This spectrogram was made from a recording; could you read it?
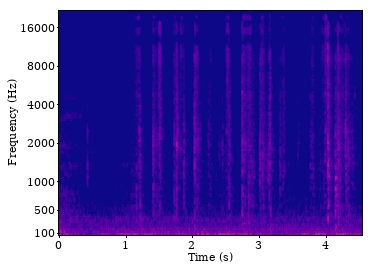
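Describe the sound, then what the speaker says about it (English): Tarot cards being shuffled and drawn by hand, a rapid series of crisp riffling flutters and soft slaps repeating up close, with no talk over them. "they want me to get a couple of tarot cards"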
